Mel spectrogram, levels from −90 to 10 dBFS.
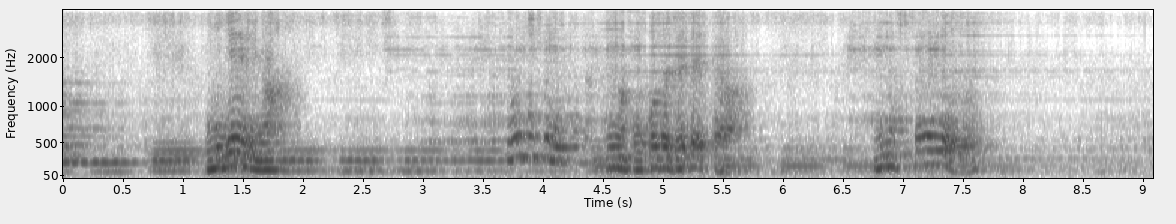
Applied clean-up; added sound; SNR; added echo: neural separator model SepFormer DNS4.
